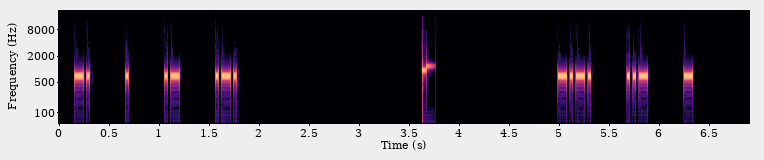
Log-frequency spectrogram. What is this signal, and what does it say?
Morse code, heard as a keyed tone, about 38 wpm, spaced as for 19 wpm, 690 Hz. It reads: NEAR CUT
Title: 4x Character Spacing - Top 300 Words - 40wpm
